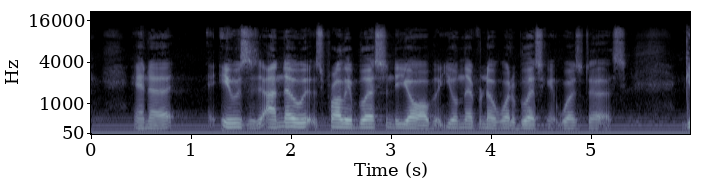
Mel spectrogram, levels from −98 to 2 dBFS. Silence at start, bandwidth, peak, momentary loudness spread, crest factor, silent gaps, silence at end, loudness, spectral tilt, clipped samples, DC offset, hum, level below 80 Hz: 0 s; 14.5 kHz; -20 dBFS; 16 LU; 22 dB; none; 0 s; -40 LUFS; -3 dB/octave; under 0.1%; under 0.1%; none; -56 dBFS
